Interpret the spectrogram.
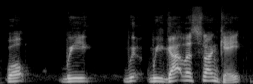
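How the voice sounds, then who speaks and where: A man hosting a casual crypto livestream, excitable and jokey, talking straight to his viewers. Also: a little high, a little slow. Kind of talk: casual chat.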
